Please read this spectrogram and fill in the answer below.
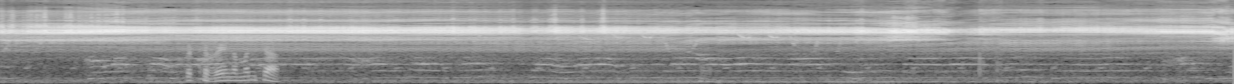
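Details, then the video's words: Very loud giant cicada in a field giving a steady, high, piercing buzz that runs almost without a break, dipping briefly once near the end, while people talk in the background. "catch giant cicadas with very loud sounds"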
